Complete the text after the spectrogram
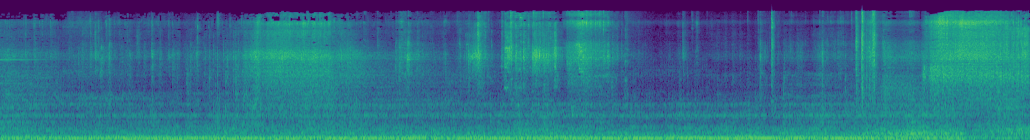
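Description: A deep electronic drone hums steadily.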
